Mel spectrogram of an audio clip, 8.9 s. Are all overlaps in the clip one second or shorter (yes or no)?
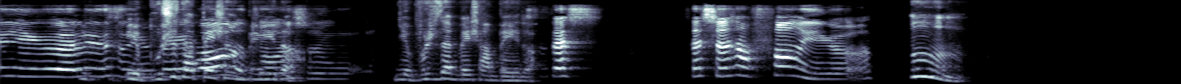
no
